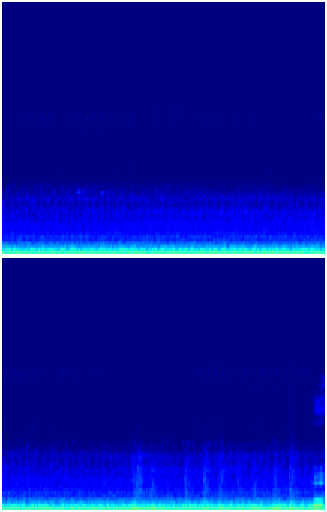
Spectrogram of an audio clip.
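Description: A locomotive running in the Derail Valley train game, giving a steady, loud rumbling drone that stays even throughout, with faint clicking near the end.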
